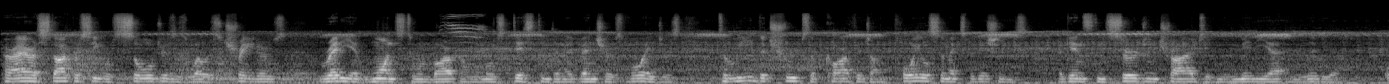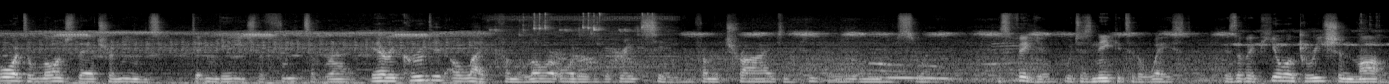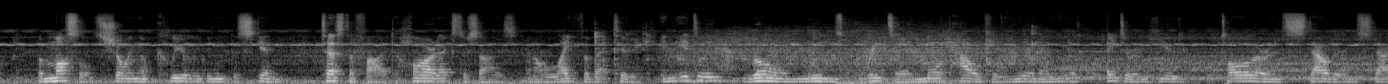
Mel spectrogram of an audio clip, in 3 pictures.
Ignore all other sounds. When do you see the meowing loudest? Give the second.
23 s.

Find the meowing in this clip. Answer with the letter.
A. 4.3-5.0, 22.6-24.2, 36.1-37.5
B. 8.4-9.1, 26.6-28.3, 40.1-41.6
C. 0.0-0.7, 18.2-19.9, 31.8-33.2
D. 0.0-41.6
A.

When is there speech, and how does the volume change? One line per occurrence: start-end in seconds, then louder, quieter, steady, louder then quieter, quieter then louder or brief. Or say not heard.
0.0-41.6 steady.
